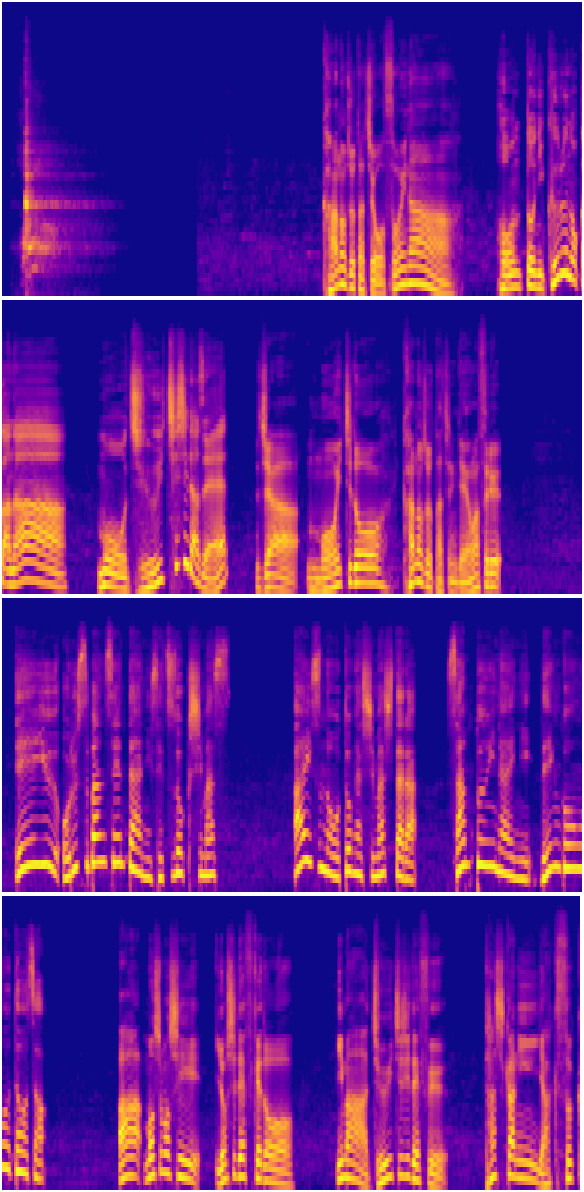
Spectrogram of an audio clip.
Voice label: dialog; JapanesePod101; Beginner Season 1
